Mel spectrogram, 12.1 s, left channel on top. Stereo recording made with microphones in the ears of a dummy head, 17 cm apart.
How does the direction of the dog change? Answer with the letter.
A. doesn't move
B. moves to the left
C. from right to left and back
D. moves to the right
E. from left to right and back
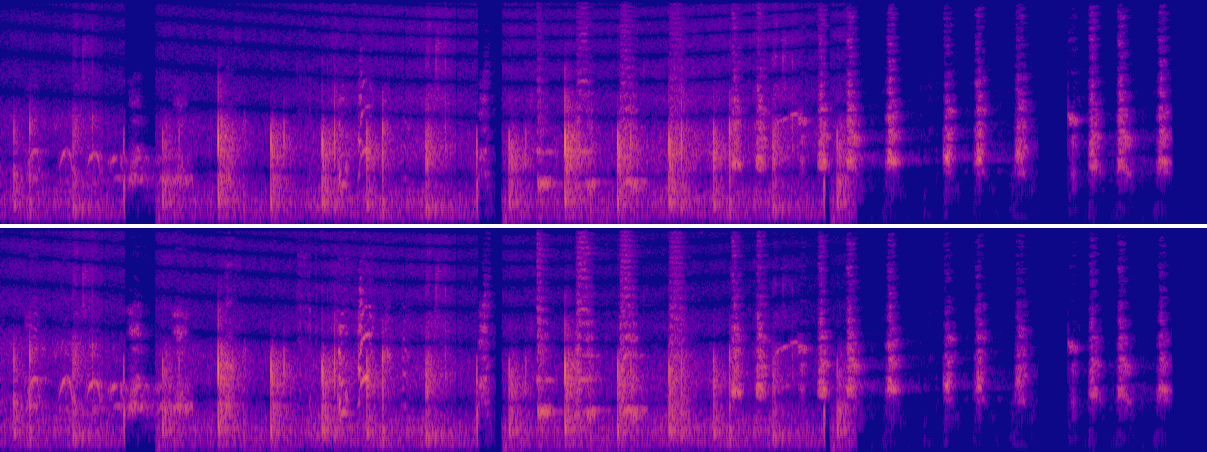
B.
